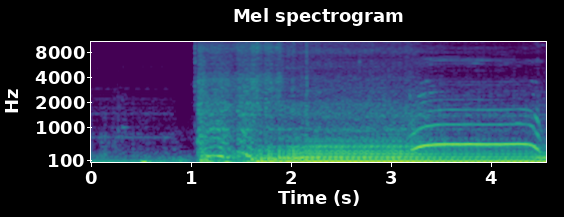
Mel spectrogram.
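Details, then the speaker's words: First startup after an engine swap, cold with snow in the engine bay, oil clean with no metal shavings, 5,682 miles, intercooler pipe still unfinished; cranks and catches quickly, then smooth even idle with fan whir, no ticking or knocking, normal start and idle. "This thing sounds tits. Oh yeah, we're back up the road at cirq. Still got some small stuff to finish up on the car, like this intercooler pipe over there, but just wanted to start it up, let it warm up, burn off all the snow that's in here."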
